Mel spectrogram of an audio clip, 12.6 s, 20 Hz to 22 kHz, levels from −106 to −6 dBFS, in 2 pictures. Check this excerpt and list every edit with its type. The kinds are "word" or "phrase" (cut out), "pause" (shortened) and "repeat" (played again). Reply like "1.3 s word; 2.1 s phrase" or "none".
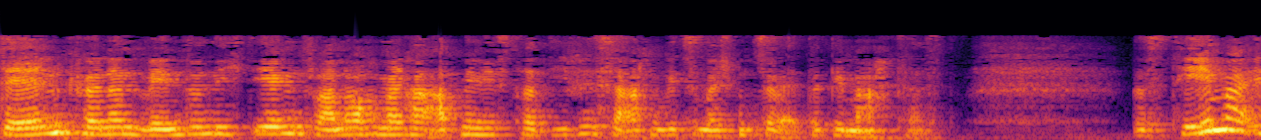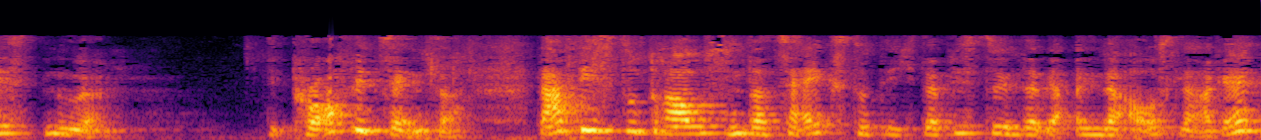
2.0 s word; 3.7 s word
